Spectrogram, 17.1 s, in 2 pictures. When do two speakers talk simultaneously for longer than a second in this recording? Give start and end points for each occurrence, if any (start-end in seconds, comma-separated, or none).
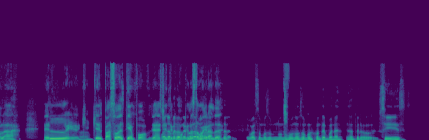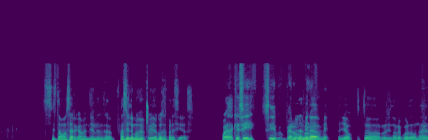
3.2-4.5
